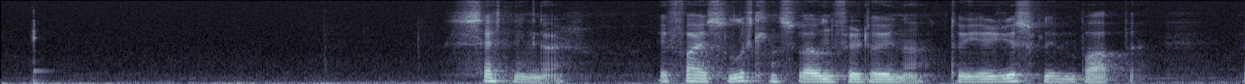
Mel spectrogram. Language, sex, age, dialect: Faroese, male, 15-35, Suðurstreymoy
